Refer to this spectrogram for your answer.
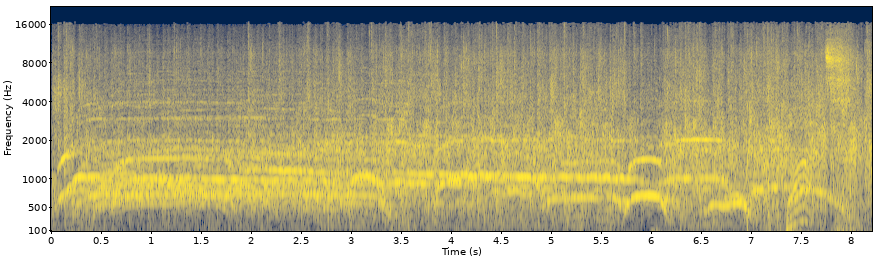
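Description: The Live Phoenix audience applauds loudly and steadily for about eight seconds as a vote, with whoops and cheers rising above the dense clapping and a crowd murmur throughout.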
